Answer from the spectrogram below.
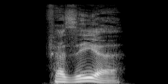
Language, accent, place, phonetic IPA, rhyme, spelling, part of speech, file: German, Germany, Berlin, [fɛɐ̯ˈzeːə], -eːə, versehe, verb, De-versehe.ogg
- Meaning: inflection of versehen: 1. first-person singular present 2. first/third-person singular subjunctive I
